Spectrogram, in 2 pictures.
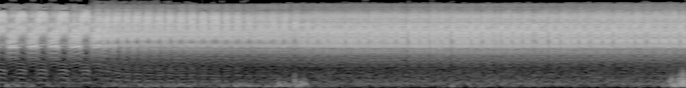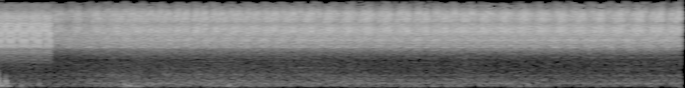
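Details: A male bear cicada calls in the morning next to the shed skin it left when it became an adult, in Osaka city. A continuous, harsh, high buzz pulses rapidly, then shifts after about seven seconds to a slightly softer, steadier drone.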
